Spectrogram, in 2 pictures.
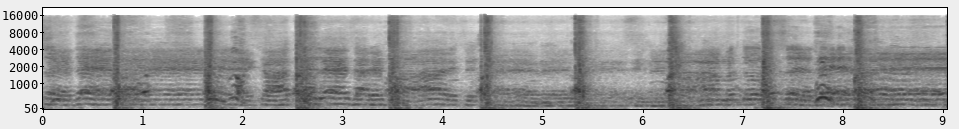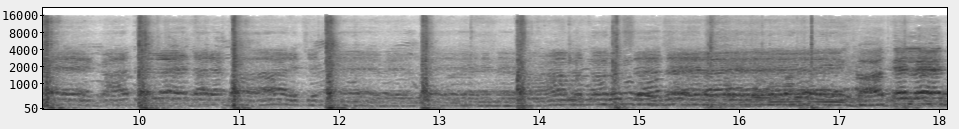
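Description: A group of men chanting a noha, a mourning lament, in unison, with open-palm chest-beating (matam) strikes landing together at an even pace of about one a second.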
